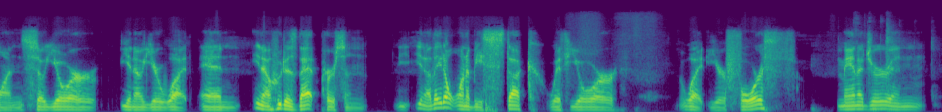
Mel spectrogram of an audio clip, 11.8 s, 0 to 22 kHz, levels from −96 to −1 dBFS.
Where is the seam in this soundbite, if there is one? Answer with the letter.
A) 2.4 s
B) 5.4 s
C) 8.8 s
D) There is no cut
A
